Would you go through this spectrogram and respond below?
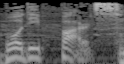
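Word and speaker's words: BDY_PRTS: Следующая группа называется «Body Parts», но пишется не так, как надо «Body Parts», а «BDY», нижнее подчеркивание, «PRTS».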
